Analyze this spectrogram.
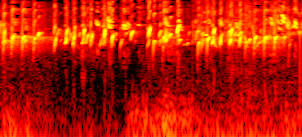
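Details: Unbroken European goldfinch twittering, a lively tumble of sharp liquid chirps and buzzy trills packed close together, one short dip in the middle before the bright chatter carries on.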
